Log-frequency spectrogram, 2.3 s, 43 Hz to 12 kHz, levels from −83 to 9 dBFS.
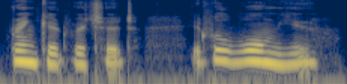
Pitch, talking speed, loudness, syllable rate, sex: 185 Hz, 180 wpm, -16 LUFS, 4.8 syllables/s, female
